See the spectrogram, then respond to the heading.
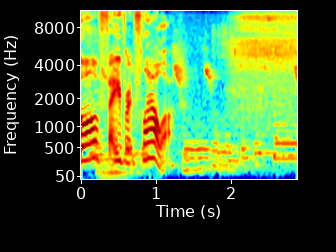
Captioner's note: sniffs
